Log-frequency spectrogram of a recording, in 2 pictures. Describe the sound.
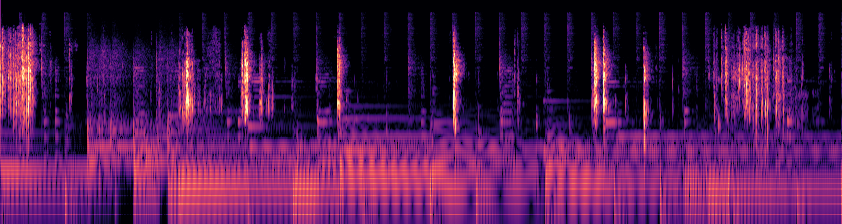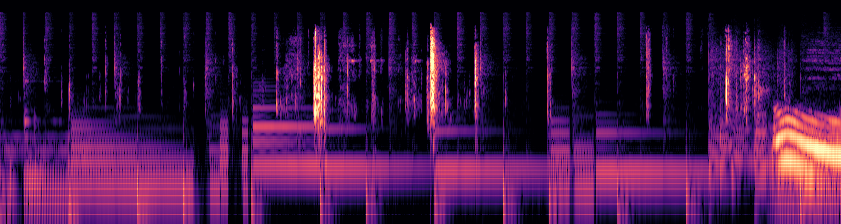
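New, stiff tarot cards being shuffled: a long run of sharp clicks, snaps and slaps scattered irregularly over about twenty seconds, with soft sustained tones in the background.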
